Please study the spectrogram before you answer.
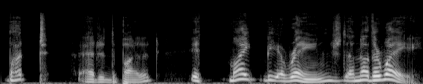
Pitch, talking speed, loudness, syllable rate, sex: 160 Hz, 140 wpm, -17 LUFS, 4.9 syllables/s, male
